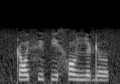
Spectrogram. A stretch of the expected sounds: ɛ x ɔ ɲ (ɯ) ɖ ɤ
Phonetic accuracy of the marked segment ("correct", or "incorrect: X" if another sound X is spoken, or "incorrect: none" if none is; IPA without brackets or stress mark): incorrect: ɤ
